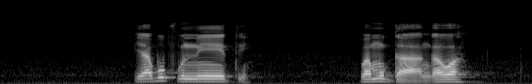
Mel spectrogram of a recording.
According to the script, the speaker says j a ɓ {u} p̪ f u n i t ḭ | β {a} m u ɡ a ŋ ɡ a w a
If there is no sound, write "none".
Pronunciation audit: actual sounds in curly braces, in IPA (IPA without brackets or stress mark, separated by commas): u, a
